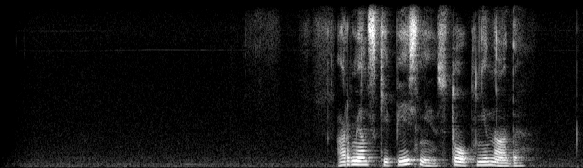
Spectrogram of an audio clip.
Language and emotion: Russian, neutral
